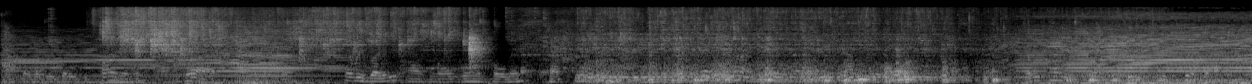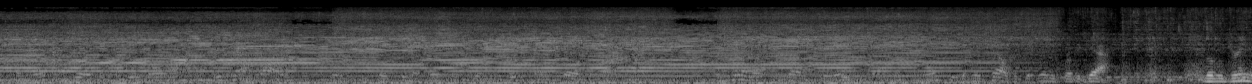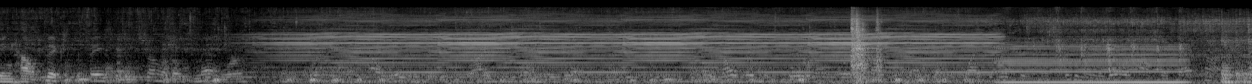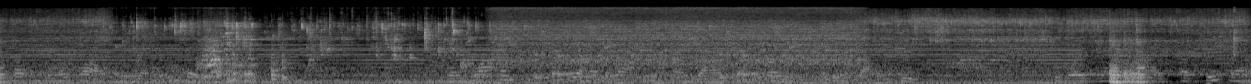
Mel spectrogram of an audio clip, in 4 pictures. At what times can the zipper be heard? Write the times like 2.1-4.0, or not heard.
38.9-40.5.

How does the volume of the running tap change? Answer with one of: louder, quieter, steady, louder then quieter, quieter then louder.
quieter then louder.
